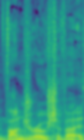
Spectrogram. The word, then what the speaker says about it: Vondroušová: Vondroušová is how, more or less, how Martina Navratilova was pronouncing it on Tennis Channel during the Fed Cup tie, so I'm going to go with that. Osh, like Ocean Milos, I guess, something like that.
